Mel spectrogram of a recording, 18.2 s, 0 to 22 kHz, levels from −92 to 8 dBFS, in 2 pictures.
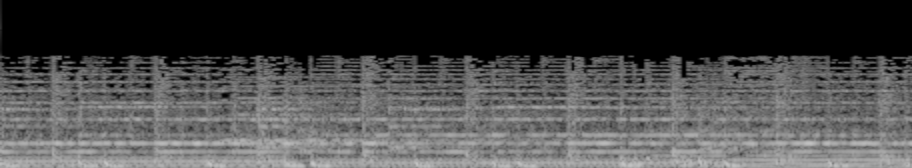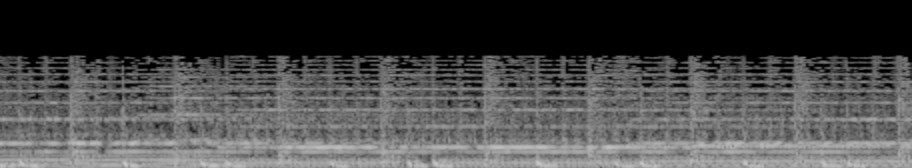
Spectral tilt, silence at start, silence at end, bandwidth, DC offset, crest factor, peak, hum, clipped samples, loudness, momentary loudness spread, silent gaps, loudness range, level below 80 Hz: -10.5 dB/octave; 0 s; 0 s; 5.8 kHz; under 0.1%; 14 dB; -8 dBFS; none; under 0.1%; -21 LUFS; 2 LU; none; 1 LU; -28 dBFS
